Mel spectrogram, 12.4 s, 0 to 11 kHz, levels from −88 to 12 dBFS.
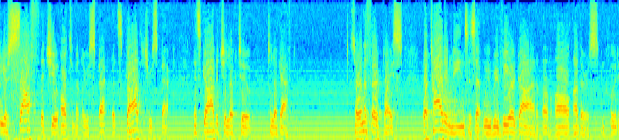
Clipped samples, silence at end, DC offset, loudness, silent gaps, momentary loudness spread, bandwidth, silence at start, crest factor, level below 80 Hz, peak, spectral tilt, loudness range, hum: under 0.1%; 0 s; under 0.1%; -20 LUFS; none; 12 LU; 11 kHz; 0 s; 12 dB; -34 dBFS; -8 dBFS; -3.5 dB/octave; 3 LU; none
